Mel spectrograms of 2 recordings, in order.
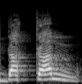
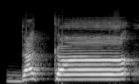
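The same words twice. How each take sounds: First: The n sound is pronounced fully and clearly. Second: The n sound is concealed, not pronounced clearly. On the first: The speaker calls it wrong. "Si tu dis dakan, tu as fait le izhar" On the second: The speaker calls it right. "tu ne prononces pas clairement... ça donne dakan"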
